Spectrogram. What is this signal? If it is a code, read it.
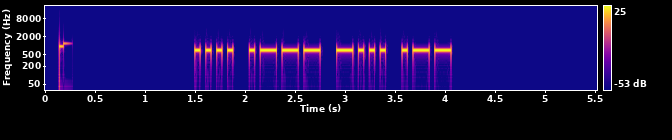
Morse code, heard as a keyed tone, about 22 wpm, 700 Hz. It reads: HJBW
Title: Four Challenging Letter-Number Combinations 22wpm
